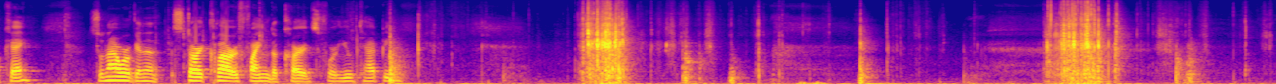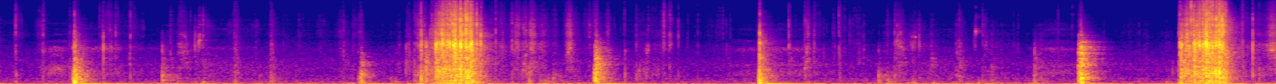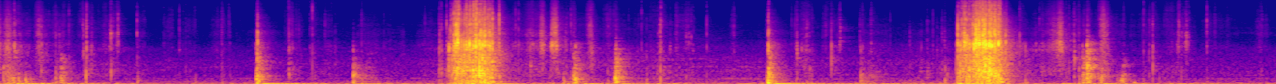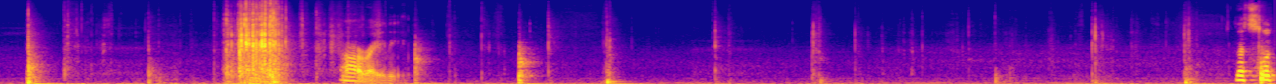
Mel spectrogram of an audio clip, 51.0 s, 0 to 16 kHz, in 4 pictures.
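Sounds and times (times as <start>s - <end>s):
cards being shuffled: 3.4s - 4.6s, 5.7s - 9.8s, 10.5s - 23.1s, 24.5s - 44.6s, 45.3s - 51.0s.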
